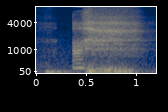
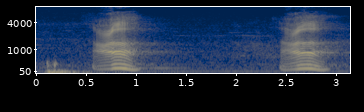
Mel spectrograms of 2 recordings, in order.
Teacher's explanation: epiglotis ini mundur ke dinding tenggorokan belakang sehingga menghasilkan suara seperti cempreng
